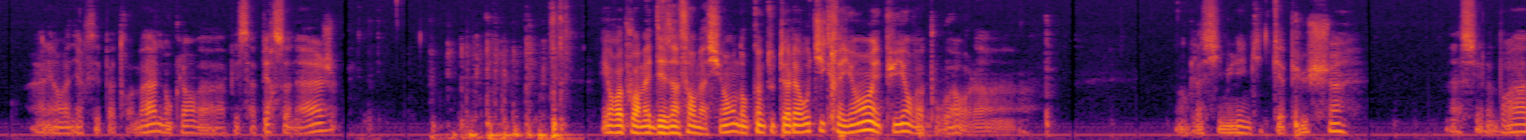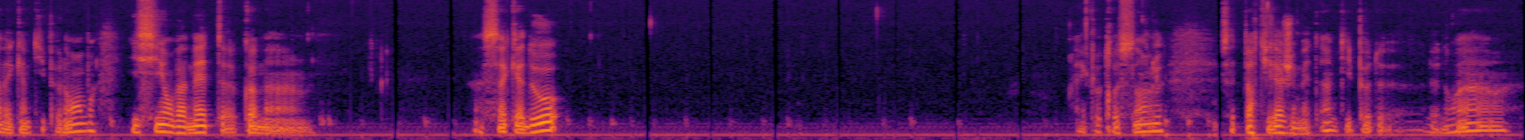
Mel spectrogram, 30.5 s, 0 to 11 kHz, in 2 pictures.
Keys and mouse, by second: 0.5-1.7 drag, 2.3 click, 3.4 click, 4.1-5.9 typing, 7.8 click, 9.0 shift+click, 9.5-10.8 shift+drag, 11.1 shift+click, 11.6 shift+click, 12.2 shift+click, 12.6 shift+click, 13.7-15.9 shift+drag, 16.3 shift+click, 17.4 shift+click, 18.8 shift+click, 19.2-23.0 shift+drag, 23.1 shift+click, 23.5 shift+click, 23.7-25.1 shift+drag, 25.4 shift+click, 26.1-27.6 shift+drag, 27.7-29.5 shift+drag, 29.6 shift+click, 30.1-30.5 shift+drag.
